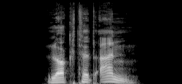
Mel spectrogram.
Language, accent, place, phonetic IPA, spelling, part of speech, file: German, Germany, Berlin, [ˌlɔktət ˈan], locktet an, verb, De-locktet an.ogg
- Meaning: inflection of anlocken: 1. second-person plural preterite 2. second-person plural subjunctive II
